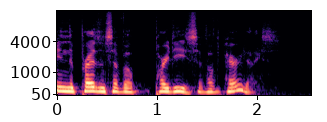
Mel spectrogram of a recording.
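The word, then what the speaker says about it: פרדס: A pardis is how you say it in Hebrew.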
